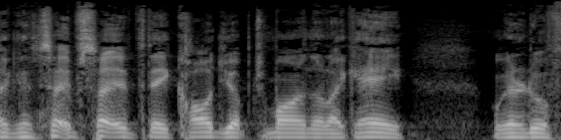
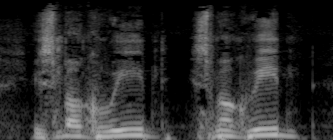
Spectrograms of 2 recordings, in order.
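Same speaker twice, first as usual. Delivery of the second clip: put-on broken English with Vietnamese accent; 4 semitones higher than usual. Retelling what her friend Sandy asked her at the house, Sandy's Vietnamese accent. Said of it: "I'm going to do an accent".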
